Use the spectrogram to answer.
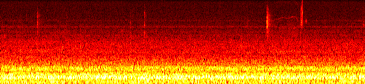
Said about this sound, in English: And you hear a whooshing around you as suddenly the air is filled with spirits and ghosts that have been haunting Rails End.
